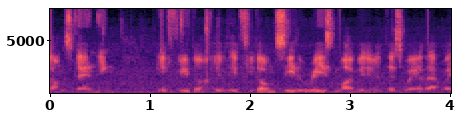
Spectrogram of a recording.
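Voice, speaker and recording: A man's voice against noticeable background noise. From Switzerland. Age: 40s. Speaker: winemaker. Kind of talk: wine tasting chat.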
